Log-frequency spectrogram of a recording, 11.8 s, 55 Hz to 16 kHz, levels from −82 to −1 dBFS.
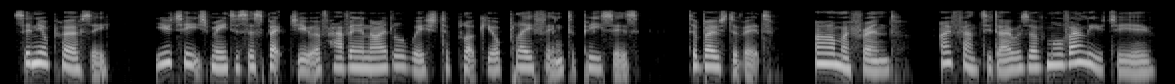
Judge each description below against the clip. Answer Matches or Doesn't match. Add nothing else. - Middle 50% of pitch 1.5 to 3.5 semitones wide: Doesn't match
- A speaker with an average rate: Matches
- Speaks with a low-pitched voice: Doesn't match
